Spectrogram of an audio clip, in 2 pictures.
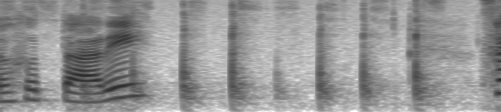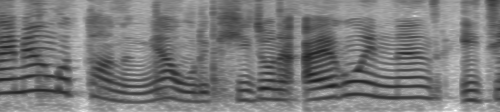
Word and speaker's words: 二人: 이 세는 단위는요. 예외로 외우셔야 되는 파트인데요. 1명은 일본어로 어떻게 될까요? 그쵸, 히토리라고 읽고요. 2명은요. 그쵸, 후따리.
